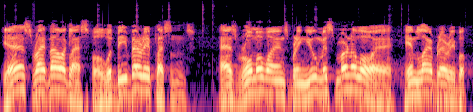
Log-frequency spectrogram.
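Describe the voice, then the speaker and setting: A man's voice: a little high, very animated, a little slow, a little hiss or hum. Formal 1940s radio announcer, man. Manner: formal, emphatic delivery. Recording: dull old radio broadcast with music.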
